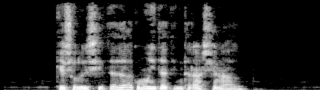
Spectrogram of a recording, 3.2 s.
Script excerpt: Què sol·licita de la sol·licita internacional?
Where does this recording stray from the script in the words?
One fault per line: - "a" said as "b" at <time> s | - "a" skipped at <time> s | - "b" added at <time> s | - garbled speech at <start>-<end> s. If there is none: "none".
- "sol·licita" said as "comunitat" at 1.4 s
